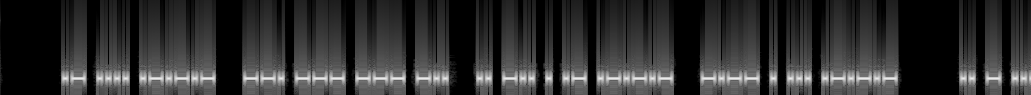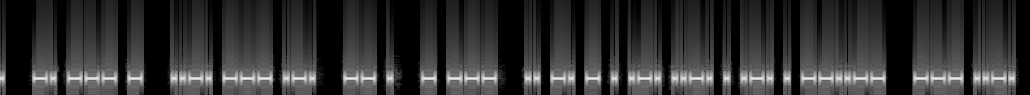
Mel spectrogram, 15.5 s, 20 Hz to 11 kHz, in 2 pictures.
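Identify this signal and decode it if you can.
Morse code, heard as a keyed tone, about 37 wpm, 600 Hz. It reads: AH. GOOD IDEA. YES. ITS NOT FOR ME TO INTERFERE, OF
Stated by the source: Morse code practice at 35–39 wpm sending English text of Ken Follett's novel Never, from CW med Gnister.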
